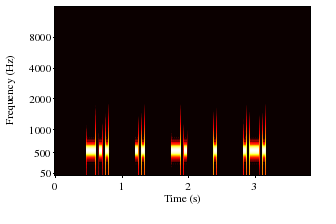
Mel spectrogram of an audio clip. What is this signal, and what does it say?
Morse code, heard as a keyed tone, about 25 wpm, spaced as for 15 wpm, 550 Hz. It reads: DINER
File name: podcast / News headlines-1x-25x15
